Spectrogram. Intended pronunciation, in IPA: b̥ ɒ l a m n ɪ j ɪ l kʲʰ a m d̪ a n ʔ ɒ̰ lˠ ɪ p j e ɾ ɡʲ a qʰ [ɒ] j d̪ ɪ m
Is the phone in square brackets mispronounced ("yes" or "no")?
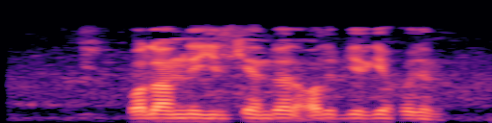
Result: yes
